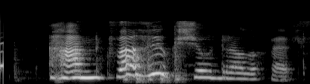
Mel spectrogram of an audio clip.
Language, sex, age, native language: Icelandic, female, 10, Icelandic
